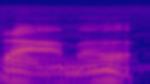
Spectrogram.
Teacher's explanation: The visarga drops and it's just Rama, not Rama. Moving on to Pustakam, we're going to see that it differs from the masculine only in the first case and the second case, the nominative and accusative.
